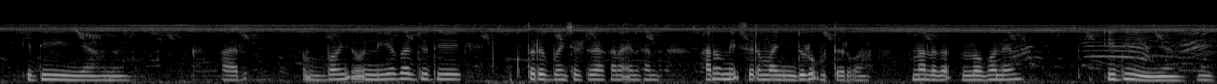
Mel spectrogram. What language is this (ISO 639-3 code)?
sat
